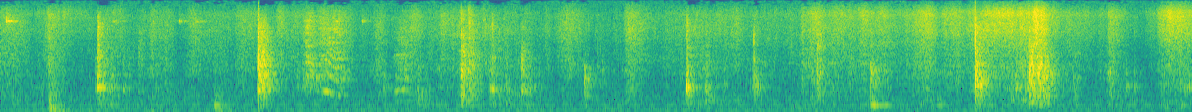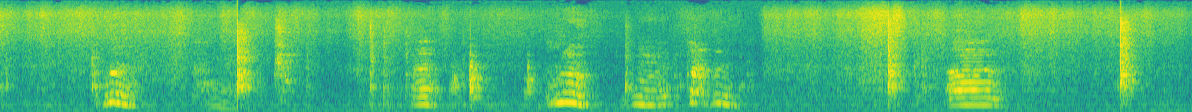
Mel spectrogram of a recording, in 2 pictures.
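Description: A plastic bag rustles and crinkles.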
